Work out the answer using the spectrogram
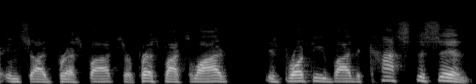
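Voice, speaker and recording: A sports radio host with a warm, medium-pitched voice chats bluntly and casually with a guest on his talk show and reads sponsor plugs. The recording has no room sound and the highs are cut off.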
